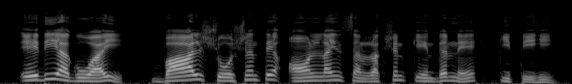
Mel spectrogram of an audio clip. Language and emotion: Dogri, neutral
